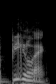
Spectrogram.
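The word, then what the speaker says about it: Beelink: wrong uh orders uh b-link I'm sorry B link like blink b-e-e-l-i-n-k can you post a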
